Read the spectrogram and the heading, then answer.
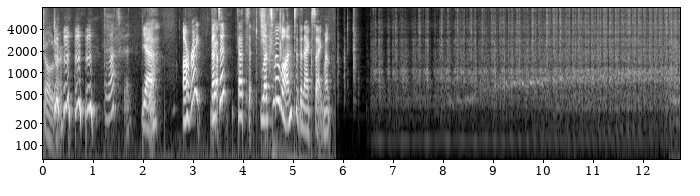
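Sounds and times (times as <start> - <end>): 
speech: 0.0 - 5.9
laughter: 0.2 - 1.2
sewing machine running: 6.5 - 12.7.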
